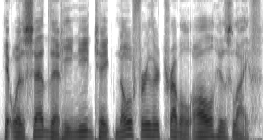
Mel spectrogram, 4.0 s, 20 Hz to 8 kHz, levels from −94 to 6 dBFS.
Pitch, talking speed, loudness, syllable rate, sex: 100 Hz, 195 wpm, -16 LUFS, 3.9 syllables/s, male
